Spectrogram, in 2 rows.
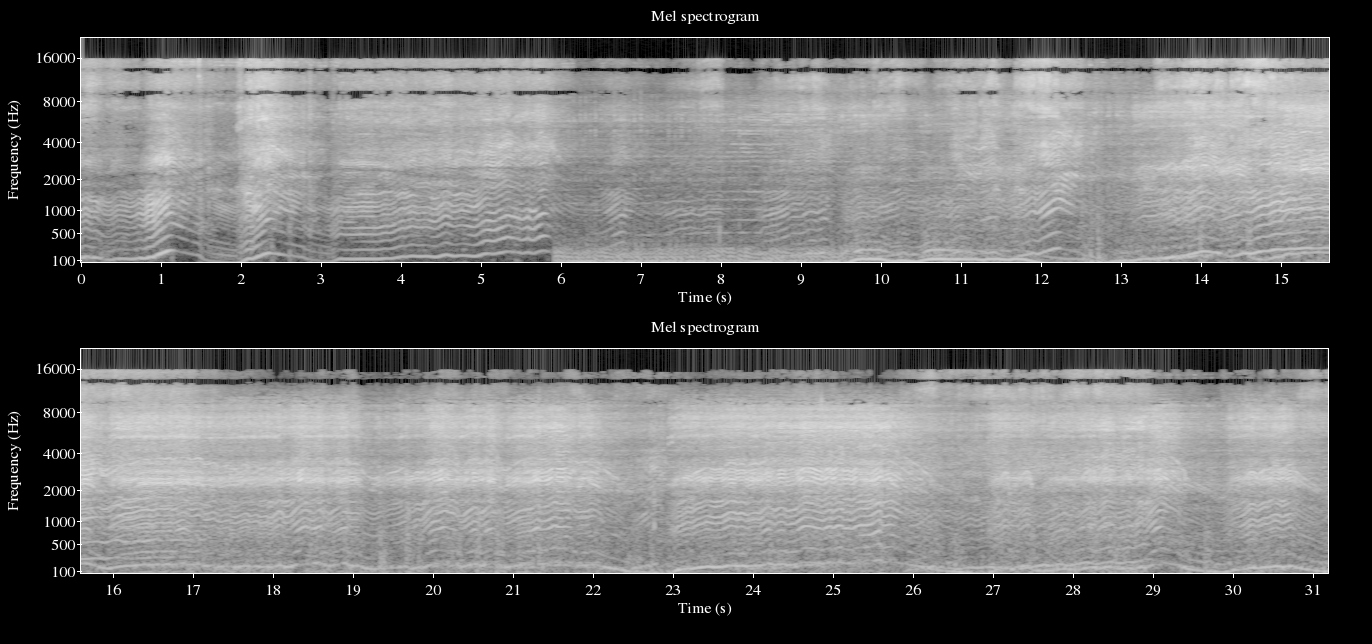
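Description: Small two-stroke petrol engine of an FG Marder RC buggy (25cc), revving up and dropping back again and again as the buggy is driven round the track. About six seconds in the sound gets louder and fuller.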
